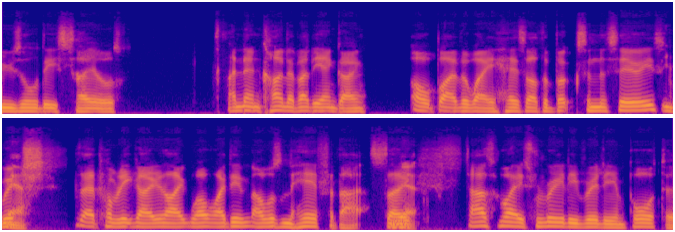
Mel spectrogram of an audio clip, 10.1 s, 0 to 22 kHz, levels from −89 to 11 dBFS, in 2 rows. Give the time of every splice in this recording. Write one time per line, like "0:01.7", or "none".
0:05.5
